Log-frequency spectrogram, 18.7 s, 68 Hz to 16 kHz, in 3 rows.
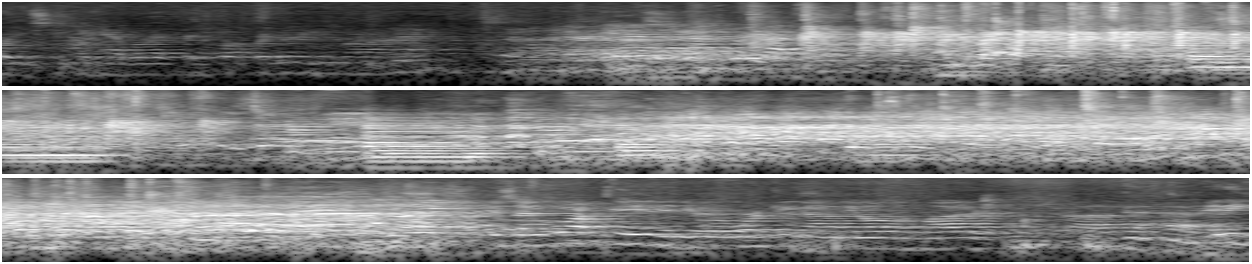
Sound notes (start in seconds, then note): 4.3 crowd applauding; 9.5 crowd laughing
